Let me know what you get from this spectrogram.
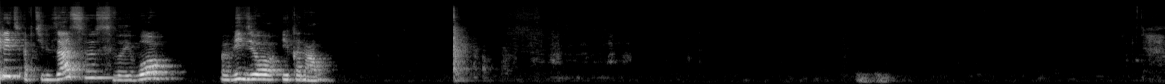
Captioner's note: тишина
